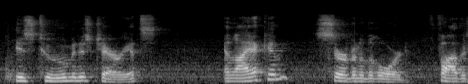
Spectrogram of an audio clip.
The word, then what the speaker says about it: Eliakim: Eliakim. – Thank you. Some words I just don't click in my brain. Eliakim, I will clothe him with your robe and fasten your sash around him and hand your authority over to him.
